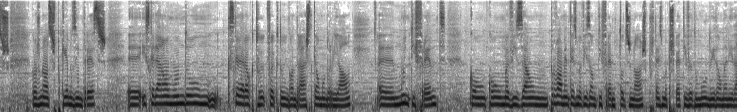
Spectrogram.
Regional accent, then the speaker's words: Portugal; como nós também portugueses já fomos fazer para outras paragens

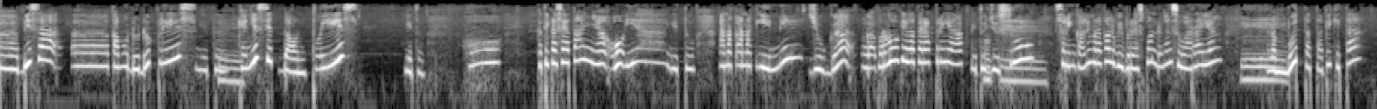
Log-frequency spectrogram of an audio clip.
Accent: Java, Indonesia; rasanya tuh kalau kita orang Jawa bilang gigilo gitu

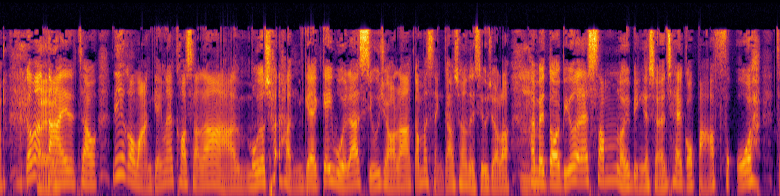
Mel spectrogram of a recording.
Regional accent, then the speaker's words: Hong Kong; 同埋我哋香港人自己爱香港人先啦。

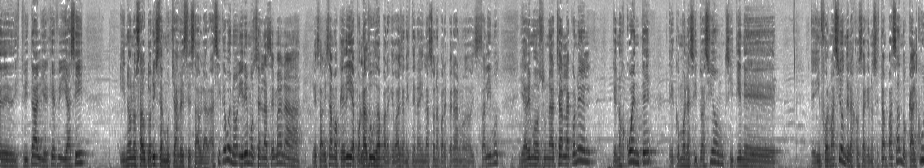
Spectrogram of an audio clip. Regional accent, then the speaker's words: Remedios de Escalada, Buenos Aires Province, Argentina; nosotros somos de Escalada y nos preocupa Escalada.

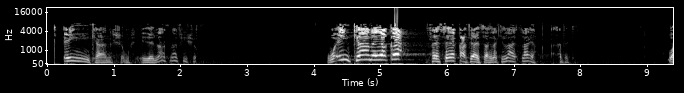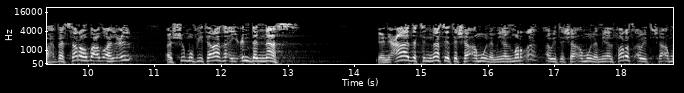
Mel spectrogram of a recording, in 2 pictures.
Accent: Kuwait; إحنا عندنا بالكويت يقول فلان قبسة أو فلان قبس علينا

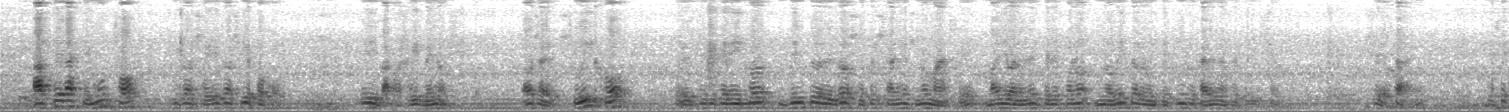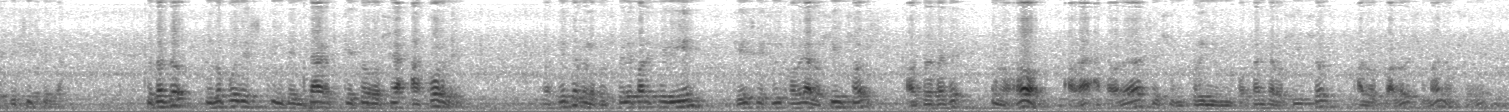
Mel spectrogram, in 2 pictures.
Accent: Estella, Navarre, Spain; Pues yo no soy taurina, pero soy de Estella, hombre, algún encierro hemos corrido.

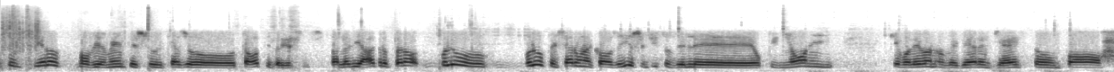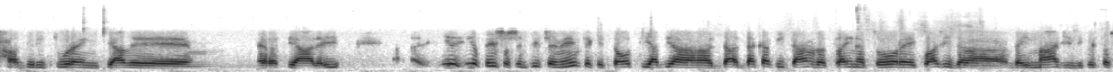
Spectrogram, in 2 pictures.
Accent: Vicenza, Veneto, Italy; sono di Vicenza

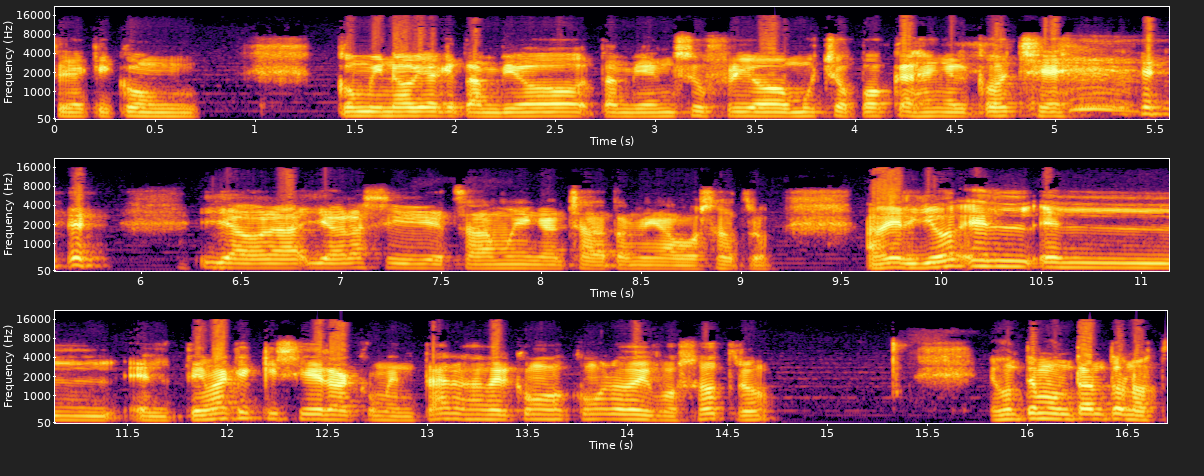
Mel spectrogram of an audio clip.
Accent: Jerez de la Frontera, Andalusia, Spain; now in Seville, Spain; Estamos en Sevilla, yo soy de Jerez, vamos, mi novia y yo somos de Jerez de la Frontera, pero estamos en Sevilla y con 40 grados

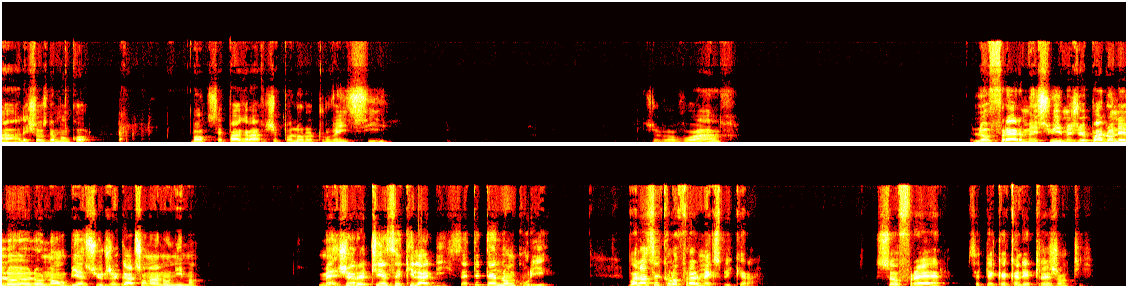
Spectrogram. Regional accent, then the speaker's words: Gabon; Ça existe même chez nous au Gabon.

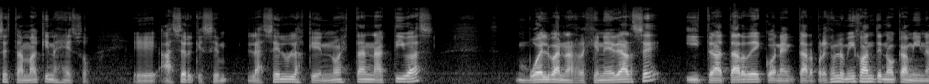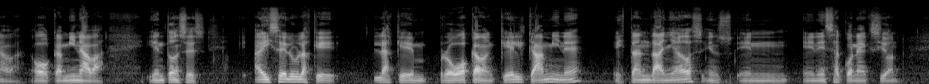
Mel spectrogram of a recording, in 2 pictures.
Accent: Córdoba, Argentina; born there; now in Unquillo, Argentina; Yo nací en Córdoba. Ajá. Pero mis últimos años, hace más o menos 30 años, vivo uh-huh. acá. He vivido en Saldán, uh-huh. en Villa Allende. Hoy día estoy viviendo en Unquillo. Uh-huh. Pero siempre por acá, por la zona.

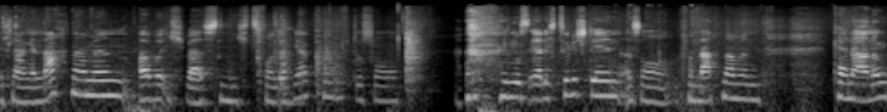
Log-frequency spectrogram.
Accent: Chechnya, Russia; now in Vienna, Austria; Ja, ich komme auch aus Tschetschenien.

